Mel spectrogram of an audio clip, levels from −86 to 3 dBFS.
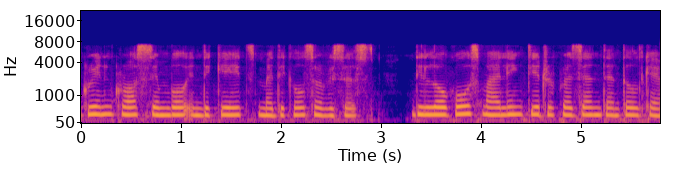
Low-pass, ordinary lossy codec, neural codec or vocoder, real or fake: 7.2 kHz; none; codec, 16 kHz, 4.8 kbps, FACodec; fake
